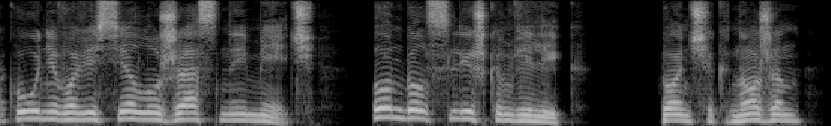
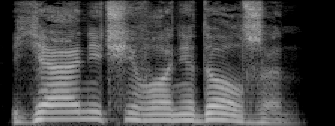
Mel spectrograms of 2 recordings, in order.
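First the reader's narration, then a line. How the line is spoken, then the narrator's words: Hiss. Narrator (Russian): прошипел Зет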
